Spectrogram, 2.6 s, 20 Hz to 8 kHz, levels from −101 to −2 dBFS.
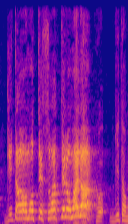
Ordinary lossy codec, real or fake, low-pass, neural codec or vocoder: none; fake; none; codec, 16 kHz, 8 kbps, FreqCodec, larger model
